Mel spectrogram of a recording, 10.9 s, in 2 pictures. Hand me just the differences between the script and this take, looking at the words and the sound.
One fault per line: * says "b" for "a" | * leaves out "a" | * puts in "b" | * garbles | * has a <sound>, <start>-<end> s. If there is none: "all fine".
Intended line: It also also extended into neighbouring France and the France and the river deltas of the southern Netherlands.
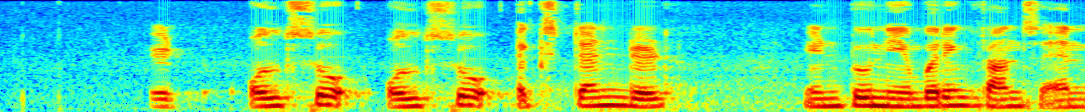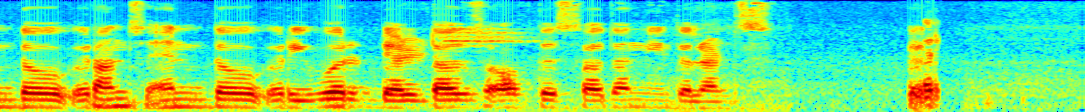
* has a laugh, 10.0-10.1 s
